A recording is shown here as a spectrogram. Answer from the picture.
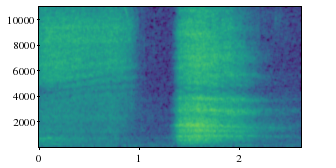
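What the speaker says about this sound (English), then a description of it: "Let's take a moment and take a deep breath together, shall we?" An audience at a talk breathes together on cue: a soft airy rush, a brief hush, then a louder, fuller breath that swells for about a second and slowly fades, with no talking.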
